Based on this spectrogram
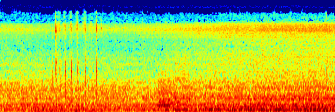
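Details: Car with automatic climate control: short burst of quick light clicks then steady cabin hum; normal climate-control flap actuator positioning, not a fault.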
